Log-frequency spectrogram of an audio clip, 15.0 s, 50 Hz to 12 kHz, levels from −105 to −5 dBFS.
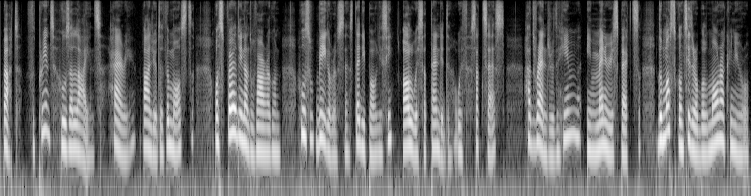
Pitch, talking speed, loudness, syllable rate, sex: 190 Hz, 135 wpm, -21 LUFS, 5.3 syllables/s, female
